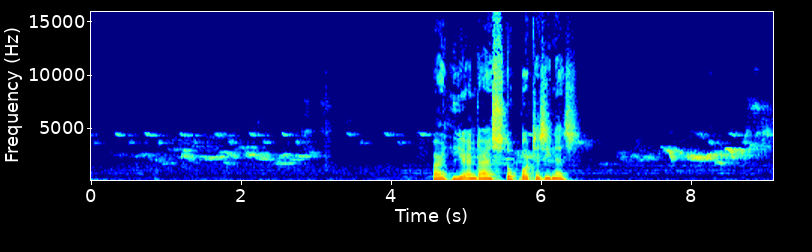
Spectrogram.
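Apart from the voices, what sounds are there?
birds whistling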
